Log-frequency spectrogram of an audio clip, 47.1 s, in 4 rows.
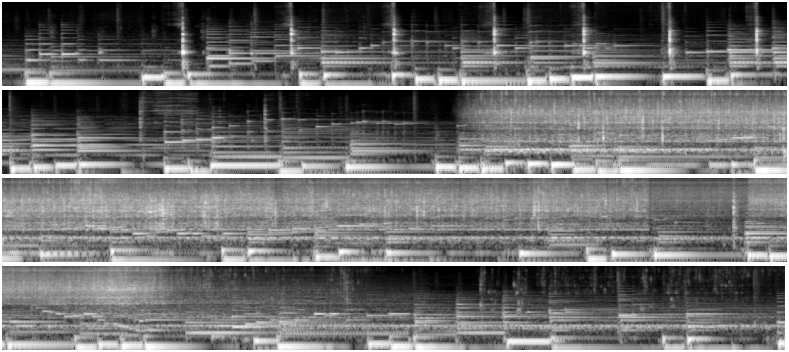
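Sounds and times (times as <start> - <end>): water pouring into a pot: 18.6 - 33.3, 42.5 - 46.7
food sizzling in a pot: 18.6 - 40.6.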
